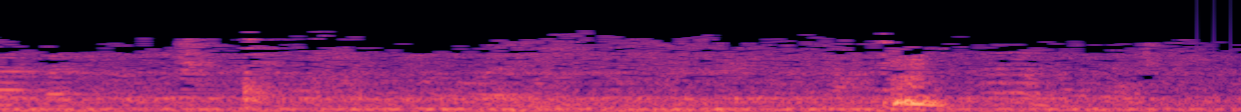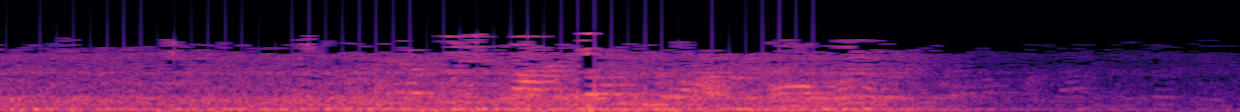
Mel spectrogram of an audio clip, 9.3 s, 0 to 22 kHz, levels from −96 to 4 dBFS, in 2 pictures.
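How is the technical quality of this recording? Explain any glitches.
The technical quality is poor, with two distinct problems.

Across the whole clip, the sound is dull and watery. Nothing reaches above 7 kHz, and the remaining detail swirls and chirps. The likely cause is heavy MP3 compression at a very low bitrate, consistent with roughly 16 kbps. With so few bits, the encoder cuts off the treble entirely. It also drops weak frequency components, which flicker in and out between frames. That flicker gives the metallic, underwater texture, and transients smear.

From 4.50 to 7.71 s, periodic USB or driver dropouts appear. A steady tick repeats every 0.063 s, around fifty times in all. Each tick marks a tiny gap, roughly a millisecond of audio skipped rather than replaced with silence. A background task is stalling the bus or audio driver at a fixed interval. The signal jumps across the missing samples, and that discontinuity produces the click. 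The regular spacing gives it a mechanical rhythm.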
